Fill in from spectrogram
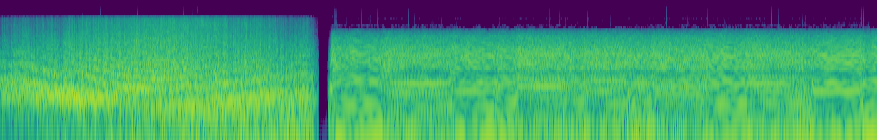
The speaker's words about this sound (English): Time for another flyover there in Iowa, I guess.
